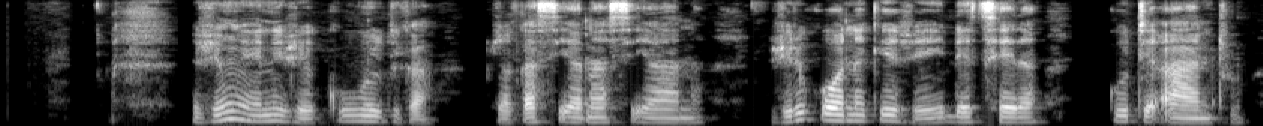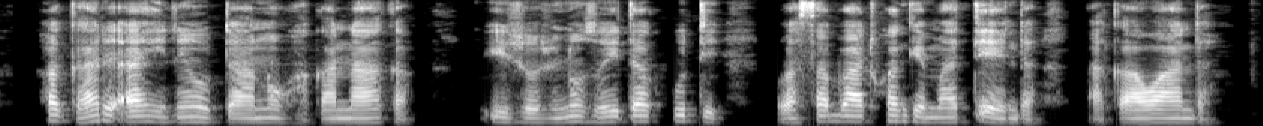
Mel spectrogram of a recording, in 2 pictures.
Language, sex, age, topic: Ndau, male, 36-49, health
